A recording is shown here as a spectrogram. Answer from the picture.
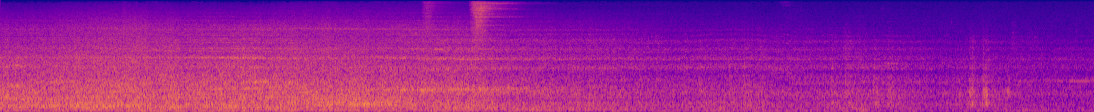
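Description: SEPTA Silverliner IV electric multiple-unit train pulling out and passing close by, its wheels running over the rails; the noise falls away after about six seconds as the last car goes by and the train draws off. A few brief knocks come near the end.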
